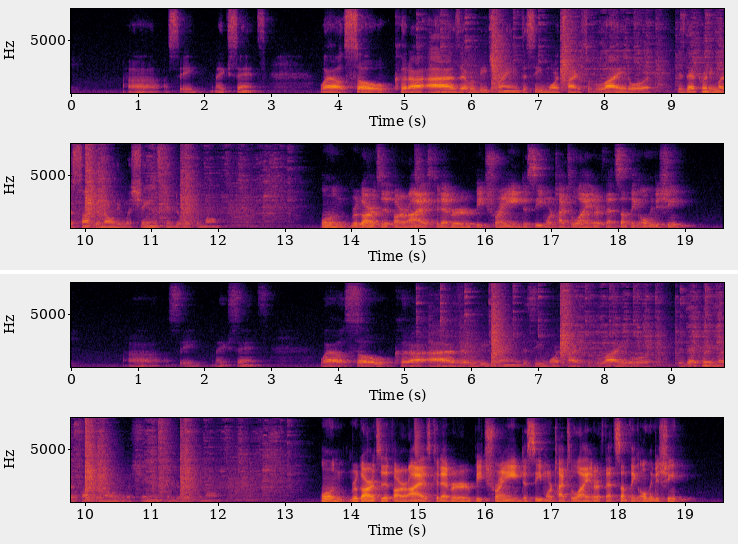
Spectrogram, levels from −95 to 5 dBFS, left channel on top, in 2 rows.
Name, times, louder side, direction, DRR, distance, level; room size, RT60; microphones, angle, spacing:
voice 1, 0.9-2.7 3.1-3.2 3.8-12.0, left 6 dB, 80° left, 11 dB, 0.3 m, -33 dB
sound 1, 5.1-13.2, right 1 dB, 25° right, 0.7 m, -42 dB
voice 2, 13.6-18.9, right 5 dB, 55° right, 9 dB, 0.4 m, -30 dB
3.6 x 2.9 x 3.8 m, 0.67 s
head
